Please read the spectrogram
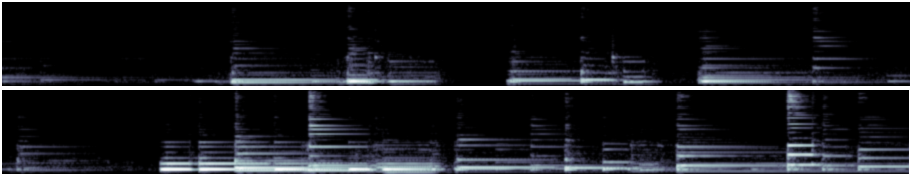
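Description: Solo nylon-string classical guitar playing a song's instrumental introduction: fingerpicked chords left to ring and fade, broken by short pauses. About ten seconds in the playing turns louder and busier.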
